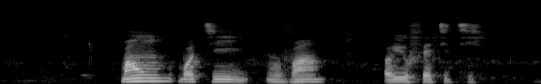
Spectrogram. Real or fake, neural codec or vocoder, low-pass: real; none; 7.2 kHz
